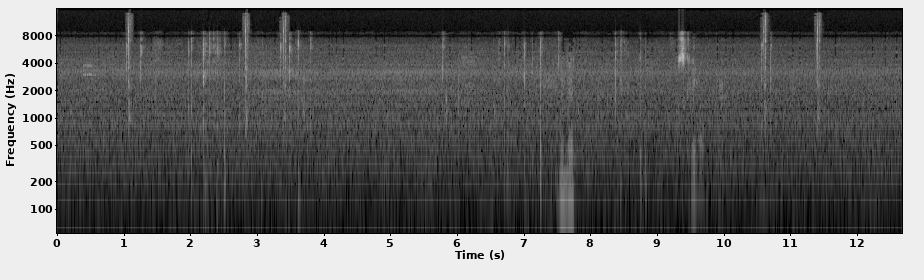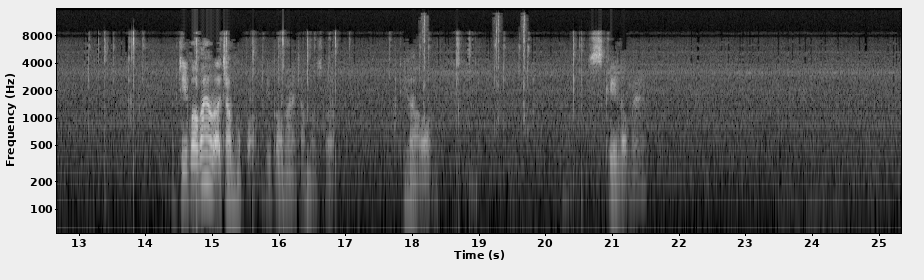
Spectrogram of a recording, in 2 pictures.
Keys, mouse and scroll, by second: 1.0-2.1 right drag, 2.1 ctrl+Tab, 3.4 click, 3.8-4.9 middle drag, 6.9 ctrl+l, 8.2 s, 11.3-12.7 drag, 18.1 right click, 18.7 ctrl+Tab, 20.3 s.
